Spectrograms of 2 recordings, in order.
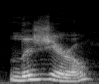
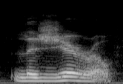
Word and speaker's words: leggiero: to practice it and work on it so legero spelled l-e-g-g i-e-r-o legero the the word the pronunciation describes exactly what it is it's a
